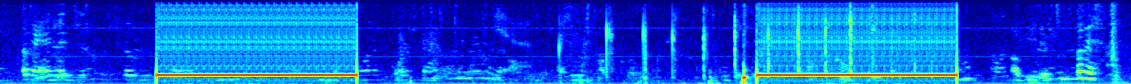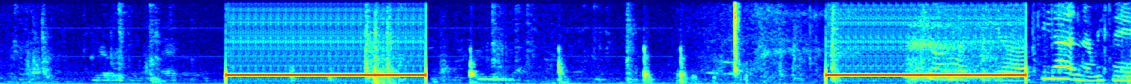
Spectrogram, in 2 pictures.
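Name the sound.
telephone ringing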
